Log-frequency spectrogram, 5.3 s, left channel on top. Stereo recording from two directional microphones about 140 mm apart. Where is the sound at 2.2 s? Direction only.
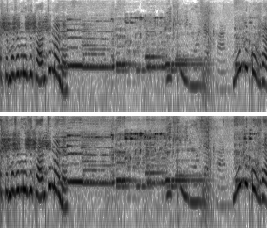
25° left (ahead or behind).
